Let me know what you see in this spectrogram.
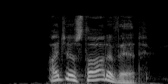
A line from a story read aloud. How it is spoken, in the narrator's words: Gay said, with an uncomfortable laugh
